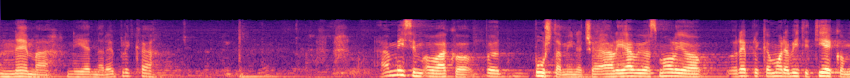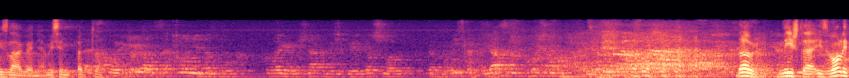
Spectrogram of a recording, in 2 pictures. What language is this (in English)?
Croatian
